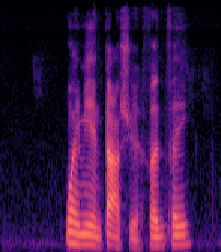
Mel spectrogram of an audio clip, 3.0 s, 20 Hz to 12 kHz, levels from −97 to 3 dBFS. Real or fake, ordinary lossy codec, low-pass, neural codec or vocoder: fake; Opus, 24 kbps; 10.8 kHz; codec, 44.1 kHz, 7.8 kbps, DAC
